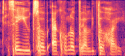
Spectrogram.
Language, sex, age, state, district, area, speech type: Bengali, female, 30-45, West Bengal, Paschim Bardhaman, urban, spontaneous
